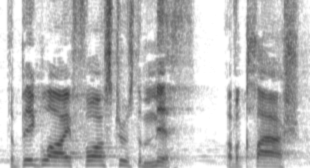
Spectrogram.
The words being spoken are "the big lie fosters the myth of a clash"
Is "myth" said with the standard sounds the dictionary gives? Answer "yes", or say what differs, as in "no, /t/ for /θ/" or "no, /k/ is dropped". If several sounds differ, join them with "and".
yes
